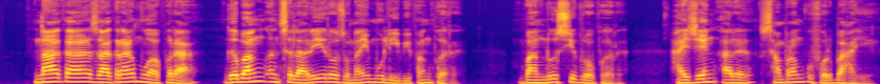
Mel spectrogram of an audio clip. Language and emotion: Bodo, neutral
